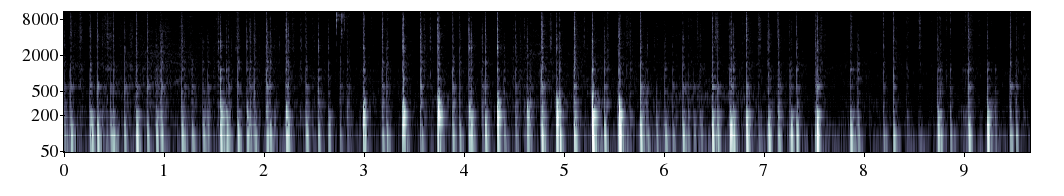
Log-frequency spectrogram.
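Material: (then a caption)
Wood. Fingertips of both hands tap rapidly on a large round checkerboard wooden tray held upright, making a steady patter. Each tap is a short, dull, low thud with almost no ring, and the taps come in quick, uneven bursts throughout.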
